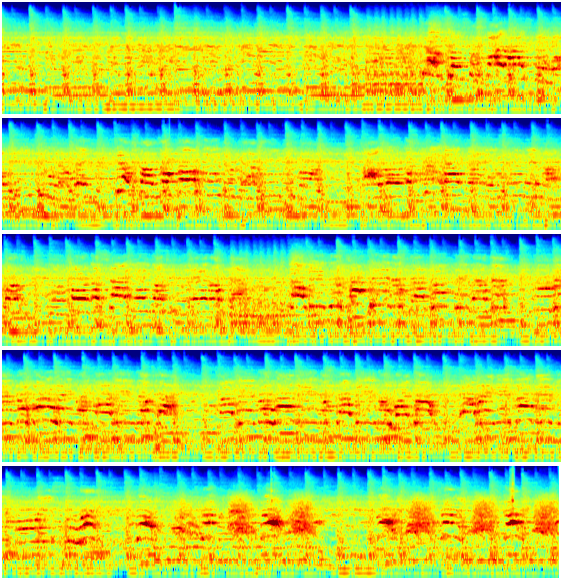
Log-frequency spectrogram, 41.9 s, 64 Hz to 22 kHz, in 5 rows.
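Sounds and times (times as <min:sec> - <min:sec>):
bass guitar: 0:00.0 - 0:41.9
drums: 0:00.0 - 0:41.9
electric guitar: 0:00.0 - 0:41.9
person singing: 0:06.2 - 0:38.4.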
